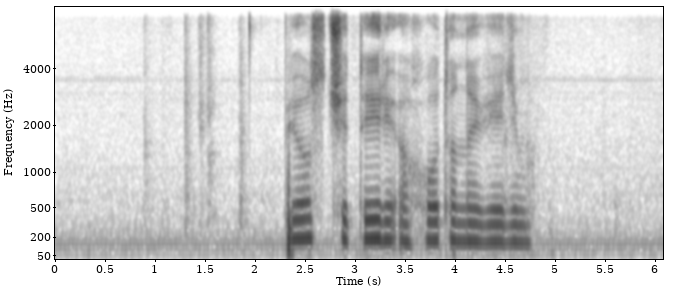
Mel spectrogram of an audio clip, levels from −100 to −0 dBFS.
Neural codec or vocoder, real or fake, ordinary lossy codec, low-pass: none; real; Opus, 64 kbps; 7.2 kHz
